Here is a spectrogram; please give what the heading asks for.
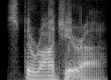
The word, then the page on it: spirogyra: American English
